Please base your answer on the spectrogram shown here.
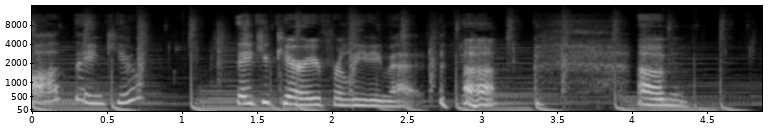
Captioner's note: chuckles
